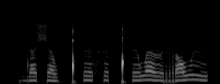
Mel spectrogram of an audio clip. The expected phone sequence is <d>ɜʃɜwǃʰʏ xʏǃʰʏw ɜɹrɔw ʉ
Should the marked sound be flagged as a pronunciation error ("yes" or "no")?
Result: no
